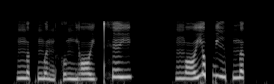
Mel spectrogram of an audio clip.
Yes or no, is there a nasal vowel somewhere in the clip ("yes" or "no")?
no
